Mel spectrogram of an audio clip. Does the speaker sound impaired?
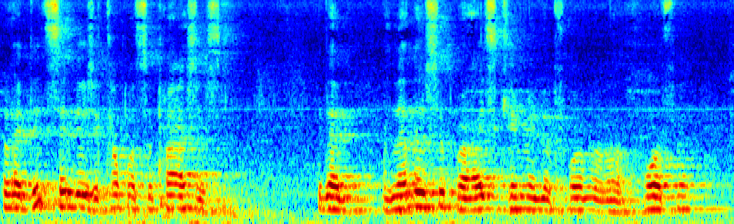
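Yes: cerebral palsy; birth injury affecting motor skills, speech, walking and swallowing, diagnosed later in life, doctor advised never driving; choking episodes, choked on meat over 20 times, saved by Heimlich.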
